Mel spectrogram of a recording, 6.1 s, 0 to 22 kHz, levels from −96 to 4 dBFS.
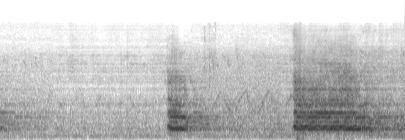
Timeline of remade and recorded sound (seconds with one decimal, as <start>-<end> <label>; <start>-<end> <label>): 0.0-0.8 recorded; 0.8-2.9 remade; 2.9-4.2 recorded; 4.2-6.1 remade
